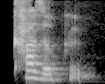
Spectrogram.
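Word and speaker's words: 家族: was type one which for sure is high low low so like Kazoku so you can kind of hear like the stress on the first mora kah and I don't know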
